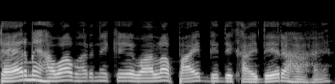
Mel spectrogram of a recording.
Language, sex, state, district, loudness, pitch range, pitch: Hindi, male, Jharkhand, Ranchi, -16 LUFS, 135-165 Hz, 150 Hz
